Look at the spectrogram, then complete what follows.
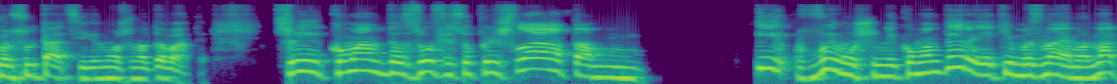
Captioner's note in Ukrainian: сопіння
